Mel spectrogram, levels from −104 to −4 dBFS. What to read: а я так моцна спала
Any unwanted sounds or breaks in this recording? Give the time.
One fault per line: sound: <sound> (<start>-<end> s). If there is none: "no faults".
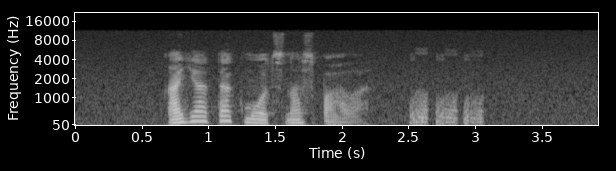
sound: laugh (2.5-3.1 s)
